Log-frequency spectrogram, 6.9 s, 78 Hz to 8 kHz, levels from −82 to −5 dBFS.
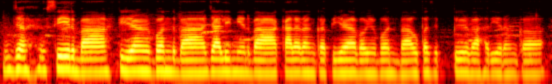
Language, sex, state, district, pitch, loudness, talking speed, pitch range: Bhojpuri, female, Uttar Pradesh, Ghazipur, 150 Hz, -20 LUFS, 225 wpm, 145-160 Hz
